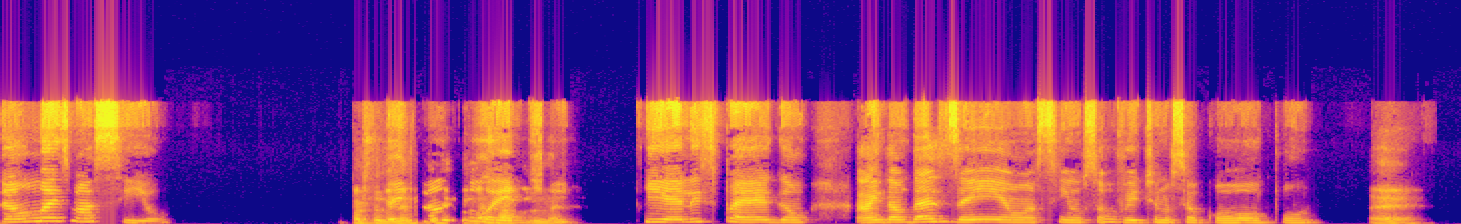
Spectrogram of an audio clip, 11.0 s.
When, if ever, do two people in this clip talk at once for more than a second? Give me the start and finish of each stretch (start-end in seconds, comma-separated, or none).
2.9-4.3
